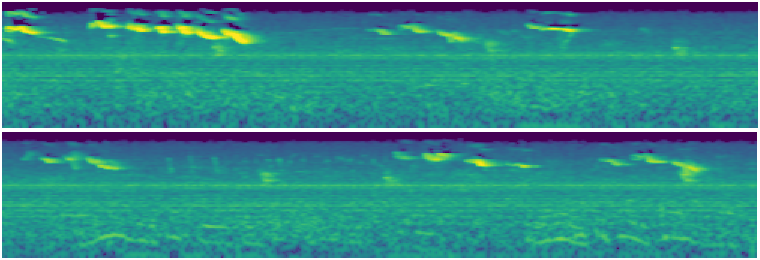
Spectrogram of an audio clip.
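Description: Songbird chirping: groups of quick, high notes that each fall in pitch, a dense run in the first two seconds, then shorter phrases every couple of seconds.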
